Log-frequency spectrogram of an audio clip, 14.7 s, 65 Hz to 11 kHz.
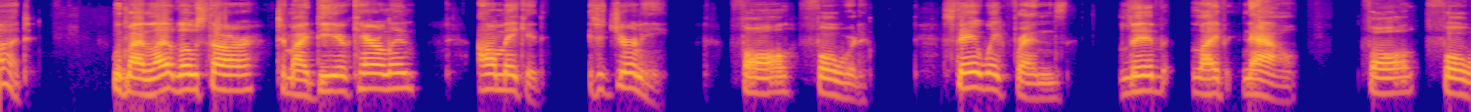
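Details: Aphasia in an adult acquired after an ischemic stroke on 21 May 2016, recorded in 2025, about nine years after onset.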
